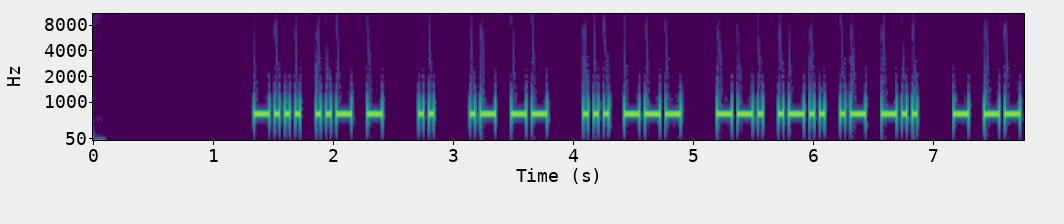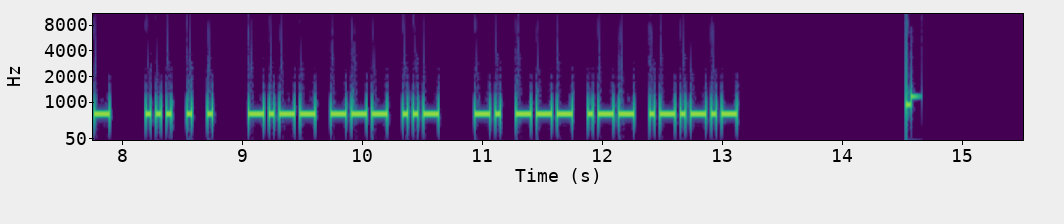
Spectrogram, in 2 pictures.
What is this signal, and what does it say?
Morse code, heard as a keyed tone, about 27 wpm, 700 Hz. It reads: BUT I AM SO GLAD TO SEE YOU NOW.
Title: Sentences from Top 1000 Words - Review Part 2 - 28wpm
